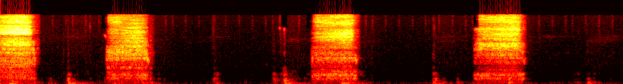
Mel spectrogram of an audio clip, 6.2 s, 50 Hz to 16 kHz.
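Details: Great horned owlets, not yet fed, inside a nest box early on 3 March 2024 reacting to an adult's return: four coarse hissing screeches about every one and a half seconds, with soft clicks and taps between.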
